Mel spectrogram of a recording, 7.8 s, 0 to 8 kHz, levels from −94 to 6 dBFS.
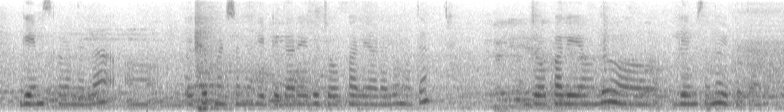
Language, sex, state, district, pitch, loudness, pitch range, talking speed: Kannada, female, Karnataka, Bijapur, 235 Hz, -37 LUFS, 225-245 Hz, 105 wpm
